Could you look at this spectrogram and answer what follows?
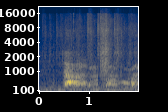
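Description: A dog gives a short, eager bark, then a few softer yips and whimpers close by, all within a couple of seconds.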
